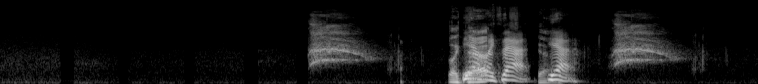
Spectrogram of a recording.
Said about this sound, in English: then I googled it and I'm like, I think that's what it was, a fox screaming. Fox screaming sounds.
